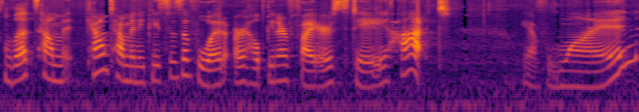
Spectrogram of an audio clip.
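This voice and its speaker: A woman's voice: medium pitch, expressive, takes it slowly, gravelly, a little hiss or hum. A woman presenting an interactive storytime for young children, with counting songs and exaggerated exclamations and questions.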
